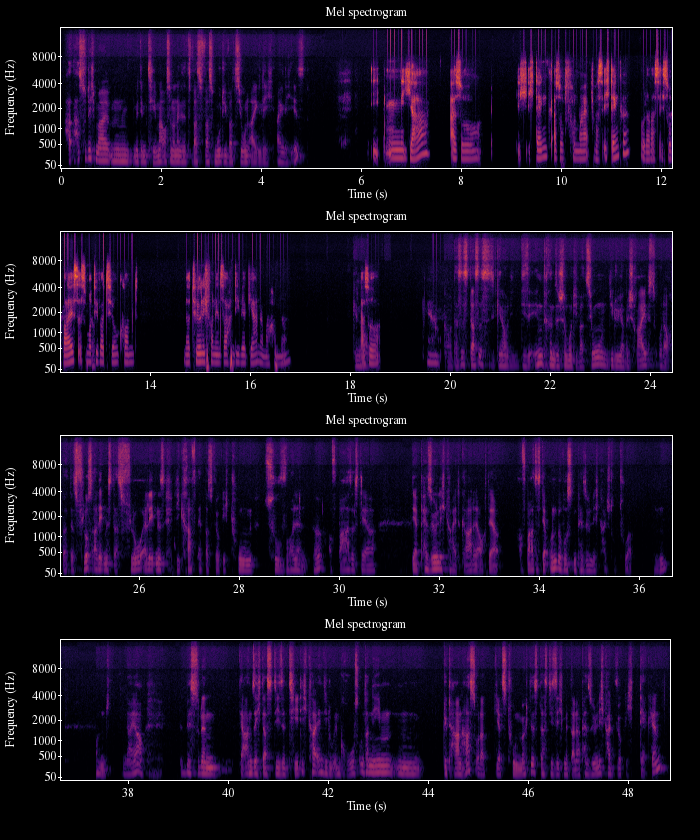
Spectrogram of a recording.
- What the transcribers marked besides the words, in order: static; distorted speech; other background noise; unintelligible speech; tapping; in English: "Flow"
- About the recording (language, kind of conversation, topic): German, advice, Wie hast du nach einem Rückschlag oder Misserfolg einen Motivationsverlust erlebt?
